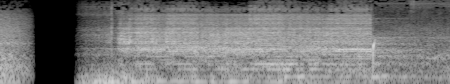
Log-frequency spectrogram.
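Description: A band plays loudly in a large echoing hall.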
